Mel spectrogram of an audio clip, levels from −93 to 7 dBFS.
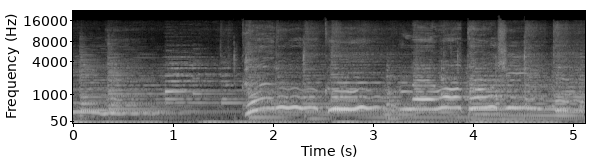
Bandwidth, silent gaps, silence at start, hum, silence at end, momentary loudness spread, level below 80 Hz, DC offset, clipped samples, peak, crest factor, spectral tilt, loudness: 16.5 kHz; none; 0 s; none; 0 s; 10 LU; -46 dBFS; under 0.1%; under 0.1%; -8 dBFS; 14 dB; -4.5 dB/octave; -23 LUFS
